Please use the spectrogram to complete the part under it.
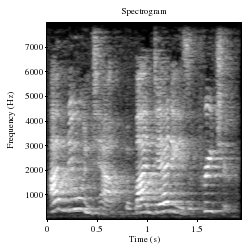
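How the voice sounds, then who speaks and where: A woman's voice: high voice, sing-song, quick pace, pushed and bright, far from the mic, exaggerated voice. A woman voicing an earnest, polite ten-year-old girl, sincere and pleading, in a children's storybook reading. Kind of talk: children's storybook read-aloud. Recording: echoey room.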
